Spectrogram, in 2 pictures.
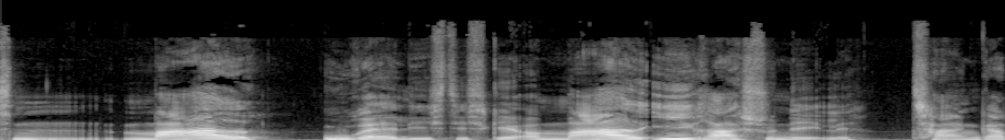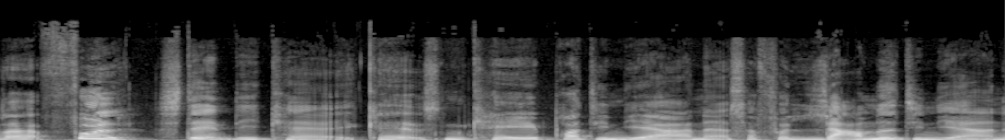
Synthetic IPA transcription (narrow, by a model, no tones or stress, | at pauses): sɔnmɑ̈ːð̩ˠ | uʁɛælisd̥isɡ̥əʔɒ̽mɑ̈ːð̩ˠʔiʁɑ̈ɕo̝nḛlə | t͡sʰɑ̈ŋɡ̥ɐɾ̥ɑ̈fulsd̥en̰d̥ikʰækʰæsɒnn̩kʰɛːb̥ʁɐd̥injæɐnəælsɐfɒlɑ̈mð̩ˠd̥injæɐnə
